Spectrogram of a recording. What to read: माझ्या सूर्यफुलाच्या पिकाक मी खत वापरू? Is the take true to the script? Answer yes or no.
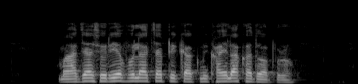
no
